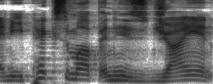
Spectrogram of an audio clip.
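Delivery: plain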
